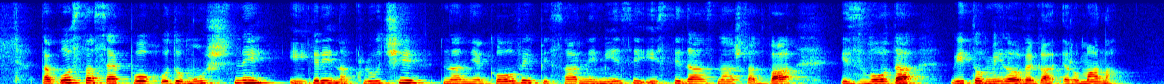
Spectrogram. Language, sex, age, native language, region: Slovenian, female, 50-59, Slovenian, Drava region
